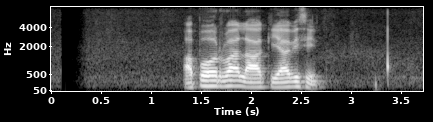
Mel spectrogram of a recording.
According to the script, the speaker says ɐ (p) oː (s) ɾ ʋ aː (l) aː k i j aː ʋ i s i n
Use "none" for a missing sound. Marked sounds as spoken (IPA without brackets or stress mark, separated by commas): p, none, l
